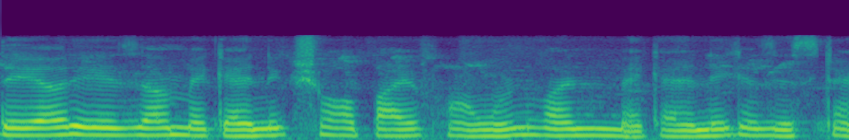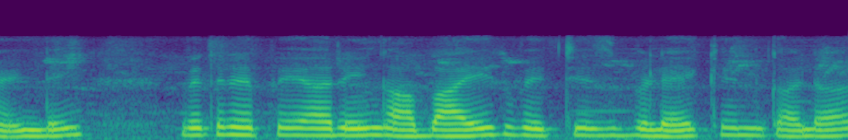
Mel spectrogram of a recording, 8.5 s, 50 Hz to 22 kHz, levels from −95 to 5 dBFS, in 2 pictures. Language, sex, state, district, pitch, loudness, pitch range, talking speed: English, female, Punjab, Pathankot, 190 Hz, -14 LUFS, 175-200 Hz, 140 wpm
